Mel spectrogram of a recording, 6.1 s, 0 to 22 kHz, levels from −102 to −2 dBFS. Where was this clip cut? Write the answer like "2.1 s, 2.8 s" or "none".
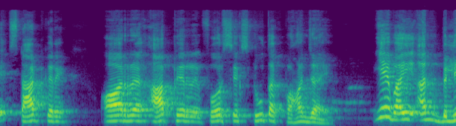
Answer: none

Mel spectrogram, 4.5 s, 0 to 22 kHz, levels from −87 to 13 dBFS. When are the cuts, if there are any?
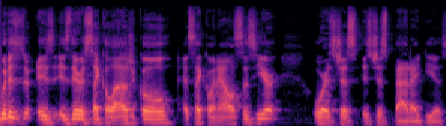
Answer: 1.8 s

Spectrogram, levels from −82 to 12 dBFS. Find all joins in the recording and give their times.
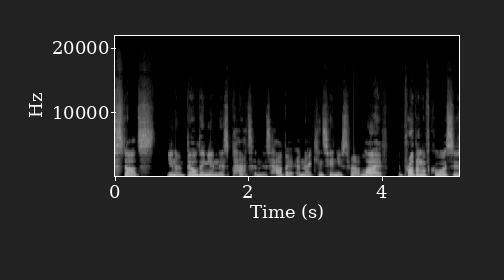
4.1 s

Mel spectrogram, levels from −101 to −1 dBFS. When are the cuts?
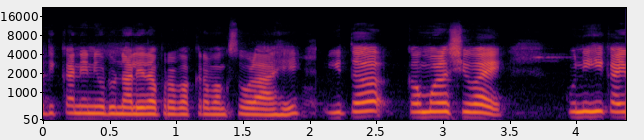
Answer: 2.1 s

